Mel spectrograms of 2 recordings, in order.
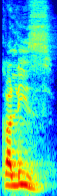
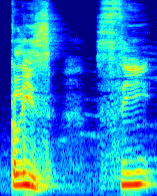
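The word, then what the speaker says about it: colleague: पढ़ते हैं ठीक है आप लोग क्या पढ़ते थे कॉलेजस पढ़ते थे नहीं कलीज पढ़ते हैं और कलीज का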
